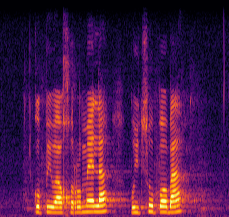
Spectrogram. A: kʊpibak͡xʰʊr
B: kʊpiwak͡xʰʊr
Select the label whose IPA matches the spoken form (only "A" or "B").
B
